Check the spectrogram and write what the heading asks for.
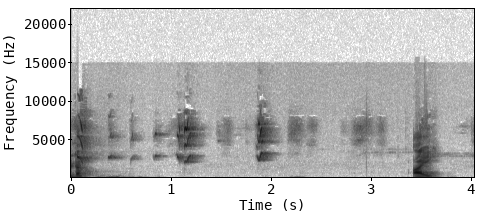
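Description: Felt-tip marker squeaking on a whiteboard while writing: a few short, high-pitched squeaks, most of them between half a second and two seconds in.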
